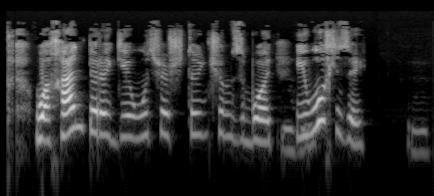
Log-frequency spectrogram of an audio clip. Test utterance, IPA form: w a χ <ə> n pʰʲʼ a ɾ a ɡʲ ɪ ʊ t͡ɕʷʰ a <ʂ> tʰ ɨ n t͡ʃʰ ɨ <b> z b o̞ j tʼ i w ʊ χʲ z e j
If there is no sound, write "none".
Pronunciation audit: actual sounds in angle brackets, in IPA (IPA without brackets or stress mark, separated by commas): a, ʂ, m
